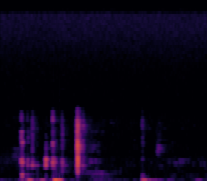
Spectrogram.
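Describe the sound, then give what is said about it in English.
Computer clicks during a quick web search: a few short, sharp, faint taps in an irregular rhythm, separated by brief silences. “Quick Google search.”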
